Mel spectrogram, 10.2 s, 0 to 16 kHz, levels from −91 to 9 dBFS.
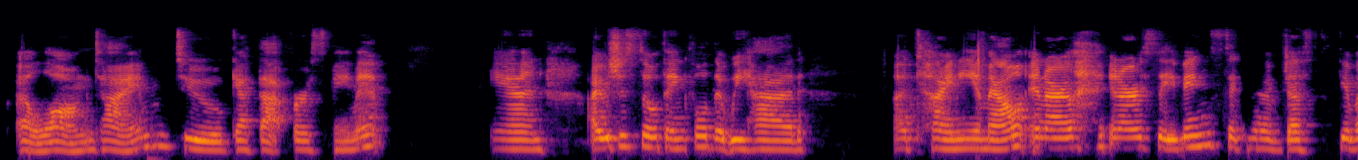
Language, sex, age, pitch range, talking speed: English, female, 20-39, 165-190 Hz, 175 wpm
